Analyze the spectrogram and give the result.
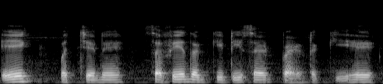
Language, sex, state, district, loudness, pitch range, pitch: Hindi, male, Uttar Pradesh, Lalitpur, -20 LUFS, 105-110 Hz, 110 Hz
